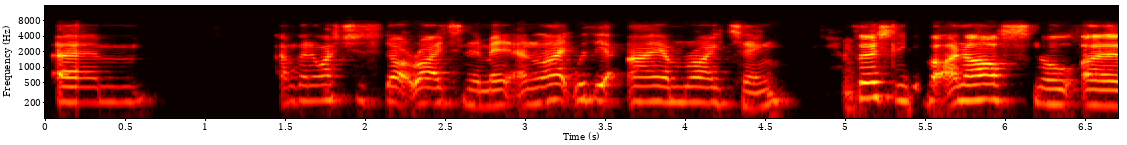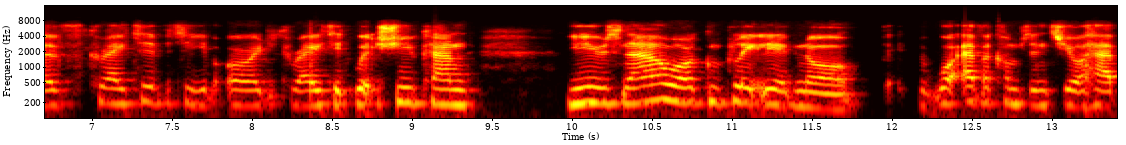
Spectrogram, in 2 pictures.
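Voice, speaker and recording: Woman, workshop leader, bright forceful tone, encouraging, informal instruction, slightly dull lo-fi audio. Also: mid-range voice, steady tone, moderate pace. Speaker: creative writing workshop leader.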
